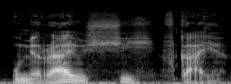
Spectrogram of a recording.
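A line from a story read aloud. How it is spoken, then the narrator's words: Quiet repetition. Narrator (Russian): Тавель негромко повторил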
